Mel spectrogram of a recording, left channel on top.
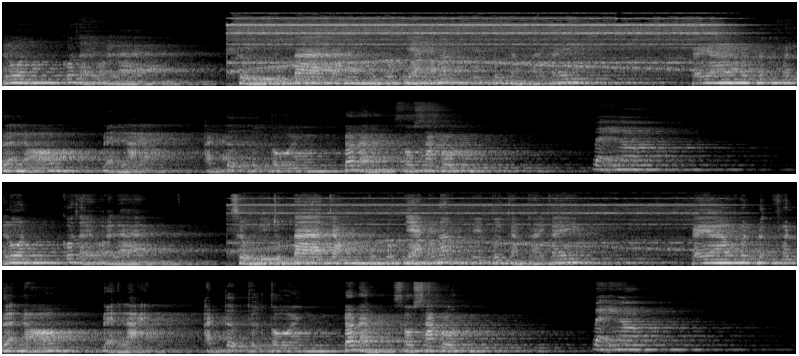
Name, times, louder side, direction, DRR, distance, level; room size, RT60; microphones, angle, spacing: voice 1, 0.0-1.6 2.3-5.9 6.9-8.6 9.0-9.5 10.0-11.1 11.4-12.6, right 1 dB, 85° right, 5 dB, 4.2 m, -22 dB
Alarm, 2.2-7.8, left 9 dB, 50° left, 0.9 m, -23 dB
voice 2, 13.9-14.6, right 2 dB, 60° right, 2 dB, 6.1 m, -28 dB
29.0 x 25.5 x 8.0 m, 2.4 s
head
